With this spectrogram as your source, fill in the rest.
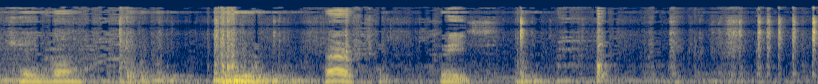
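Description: A cockpit canopy latch clicks.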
